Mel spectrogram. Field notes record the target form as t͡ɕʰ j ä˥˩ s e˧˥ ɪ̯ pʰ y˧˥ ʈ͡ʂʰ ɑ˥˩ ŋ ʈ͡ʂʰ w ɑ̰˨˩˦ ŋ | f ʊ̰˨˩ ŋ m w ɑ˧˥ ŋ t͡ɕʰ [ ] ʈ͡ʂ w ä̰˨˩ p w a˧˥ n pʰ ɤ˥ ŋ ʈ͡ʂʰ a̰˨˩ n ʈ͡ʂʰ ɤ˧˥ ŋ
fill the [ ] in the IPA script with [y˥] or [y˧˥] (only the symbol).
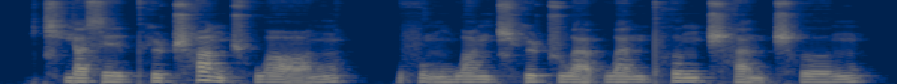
y˧˥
